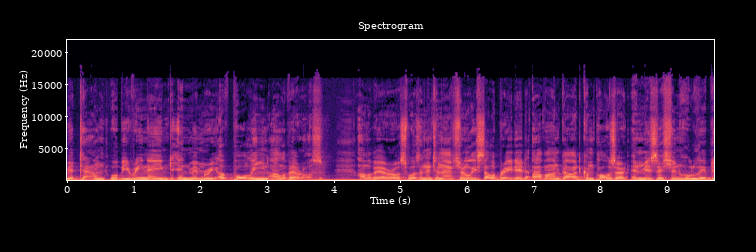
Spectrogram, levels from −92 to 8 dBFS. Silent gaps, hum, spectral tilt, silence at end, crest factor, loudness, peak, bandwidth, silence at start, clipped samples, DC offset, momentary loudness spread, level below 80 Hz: none; none; -5 dB/octave; 0 s; 10 dB; -16 LUFS; -4 dBFS; 17 kHz; 0 s; under 0.1%; under 0.1%; 4 LU; -28 dBFS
